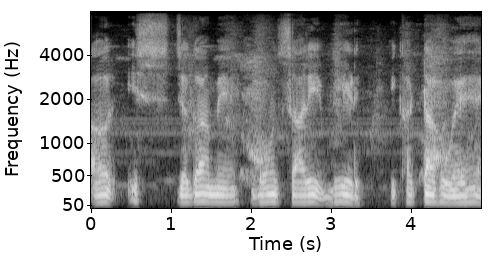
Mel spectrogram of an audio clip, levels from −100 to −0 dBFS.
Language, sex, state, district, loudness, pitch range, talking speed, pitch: Hindi, male, West Bengal, Alipurduar, -18 LUFS, 100-105 Hz, 125 wpm, 105 Hz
